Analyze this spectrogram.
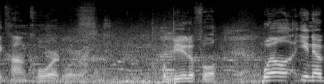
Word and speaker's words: Concord: Proper way to say it. We say Concord.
